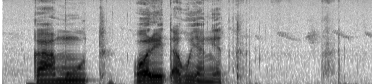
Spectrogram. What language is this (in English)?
Kalenjin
